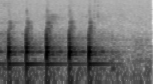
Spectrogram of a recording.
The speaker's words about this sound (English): What if he was knocking? If anyone hears me, implying that you have to hear the voice of God. You have to hear him knocking on the door.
